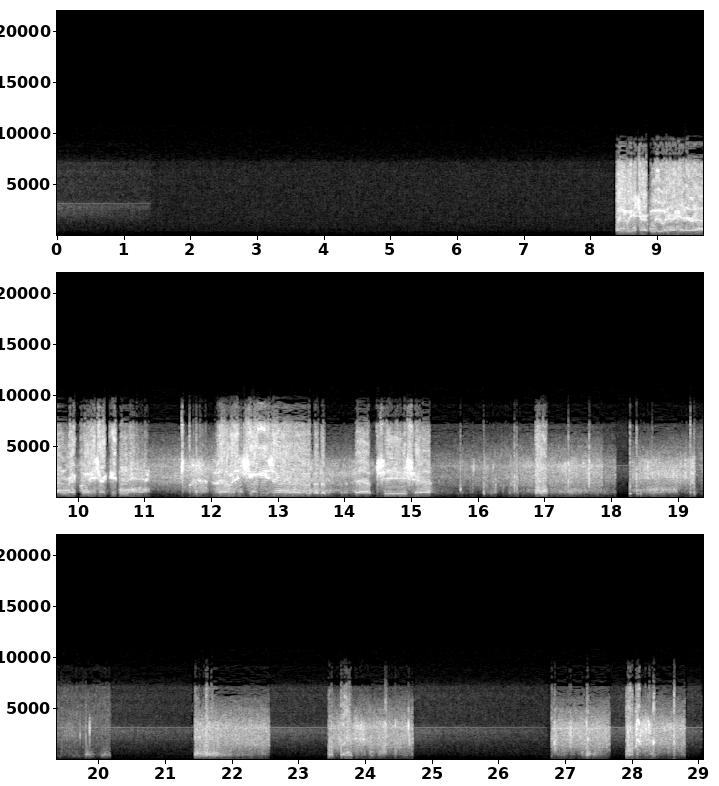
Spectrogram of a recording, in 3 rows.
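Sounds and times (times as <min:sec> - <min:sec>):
voices over radio: 0:08.4 - 0:19.3, 0:23.5 - 0:24.8, 0:26.8 - 0:28.8.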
